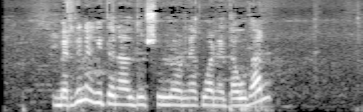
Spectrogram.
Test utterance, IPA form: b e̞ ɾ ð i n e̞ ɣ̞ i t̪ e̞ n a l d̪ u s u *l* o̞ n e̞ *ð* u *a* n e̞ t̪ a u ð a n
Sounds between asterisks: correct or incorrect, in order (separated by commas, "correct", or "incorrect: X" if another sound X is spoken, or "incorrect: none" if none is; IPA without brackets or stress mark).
correct, incorrect: ɣ, correct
